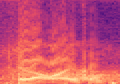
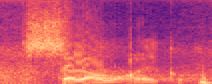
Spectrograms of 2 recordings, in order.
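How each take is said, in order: First: It is said with the lips pressed together. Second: It is said without smiling, blurring the s. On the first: "Cuba kebam bibir tengok bagi salam" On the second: "Cuba bagi salam tak usah senyum"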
